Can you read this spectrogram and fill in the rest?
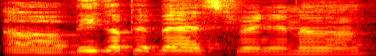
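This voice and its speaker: A man's voice: on the high side, moderate pace. A man from New York hosting a prank video call, talking playfully in a put-on Jamaican patois. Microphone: phone on a video chat app.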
